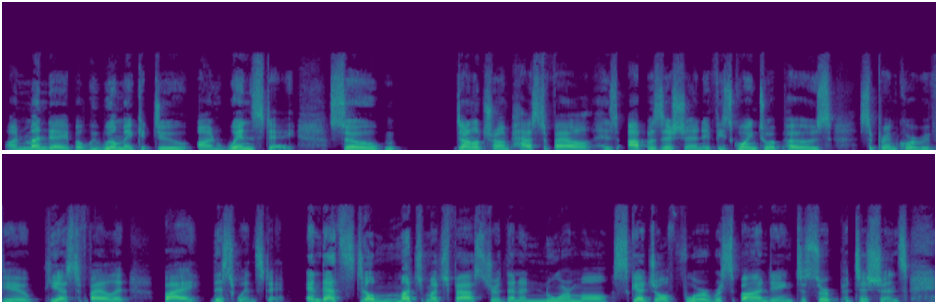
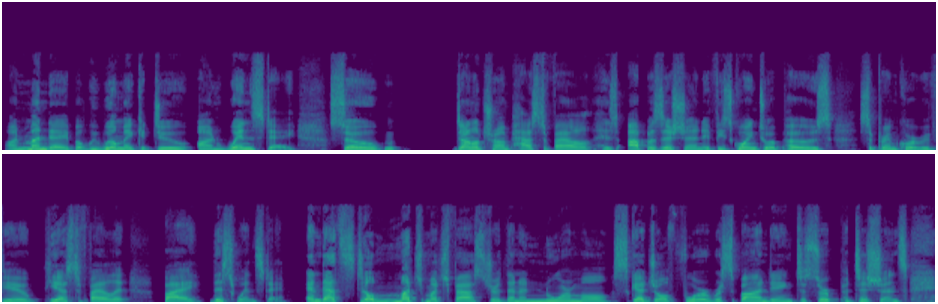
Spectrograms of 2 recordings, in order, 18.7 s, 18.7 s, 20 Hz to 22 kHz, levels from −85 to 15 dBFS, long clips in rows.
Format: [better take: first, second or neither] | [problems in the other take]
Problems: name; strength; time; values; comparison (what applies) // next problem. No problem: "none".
second | thin; somewhat; fading below 300 Hz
